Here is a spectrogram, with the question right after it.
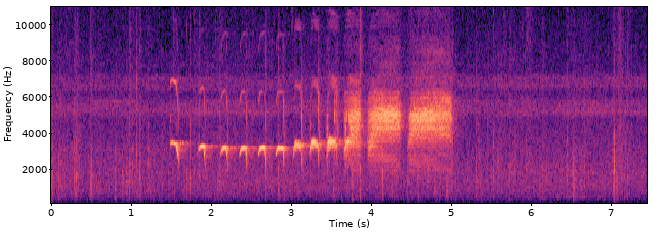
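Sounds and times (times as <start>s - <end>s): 
quiet steady high-pitched background hum: 0.0s - 7.4s
Guianan warbling antbird song of slurred whistles: 1.5s - 5.1s.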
